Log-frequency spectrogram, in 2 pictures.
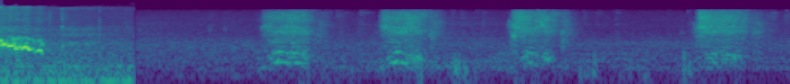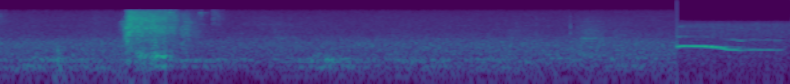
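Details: Dogs sneezing in a compilation of pet clips: five short, explosive, breathy bursts about a second apart, then a pause and a brief tonal squeak near the end, with quiet background hiss between the sneezes.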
